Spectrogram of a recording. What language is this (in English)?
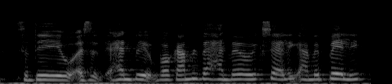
Danish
